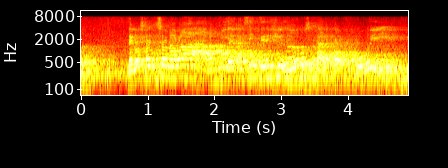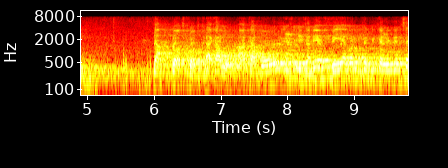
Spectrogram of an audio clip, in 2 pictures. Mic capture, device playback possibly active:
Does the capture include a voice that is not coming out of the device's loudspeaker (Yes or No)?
Yes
